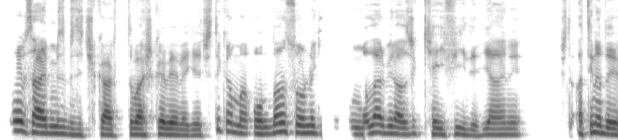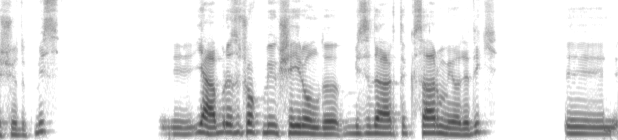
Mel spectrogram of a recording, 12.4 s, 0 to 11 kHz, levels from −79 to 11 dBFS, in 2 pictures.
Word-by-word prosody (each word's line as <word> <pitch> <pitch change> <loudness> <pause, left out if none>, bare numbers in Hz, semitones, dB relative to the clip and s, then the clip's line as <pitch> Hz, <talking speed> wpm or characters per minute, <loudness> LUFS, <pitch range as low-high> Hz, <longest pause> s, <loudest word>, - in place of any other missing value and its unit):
Eee, 230 - +7
ev - - +6
sahibimiz 170 -5 +3
bizi 135 -2 -5
çıkarttı, 130 +1 -2
başka 140 +1 +3
bir 140 - +6
eve 130 -2 -1
geçtik 130 - -7
ama 180 -7 -1
ondan 160 +5 +2
sonraki 175 -4 0
taşınmalar 155 +4 -2
birazcık 155 -1 -1
keyfiydi. 140 -4 -4
Yani, 140 0 -4 0.3
işte, - - -17
Atina'da 170 0 +1
yaşıyorduk 135 -2 -1
biz. 215 +1 -7 1.0
Eee, 150 0 -10
"Ya, 155 +2 +3
burası 185 -1 0
çok 200 -2 +1
büyük 185 -2 -2
şehir 175 0 +3
oldu, 150 -3 +2
bizi 165 +1 -4
de 170 - +5
artık 160 +1 0
sarmıyor" 170 -6 +2
dedik. 195 +9 -4 0.7
Eee, 160 -2 -3
155 Hz, 160 wpm, -22 LUFS, 145-175 Hz, 1.0 s, Eee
